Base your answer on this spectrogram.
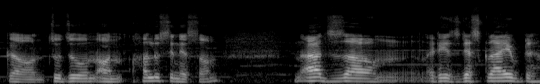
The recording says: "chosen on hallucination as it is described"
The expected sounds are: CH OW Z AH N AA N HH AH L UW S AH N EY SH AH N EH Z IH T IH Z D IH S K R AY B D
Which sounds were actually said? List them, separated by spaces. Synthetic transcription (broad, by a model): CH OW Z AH N AA N HH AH L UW S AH N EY S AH N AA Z IH T IH Z D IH S K R AY B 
